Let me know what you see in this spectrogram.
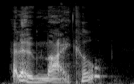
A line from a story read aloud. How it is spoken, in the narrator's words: exclaimed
